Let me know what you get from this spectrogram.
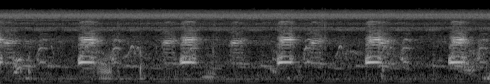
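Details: Frogs croaking at night: a prominent caller gives loud, bright croaks roughly once a second, fainter croaks slipping in between, all over a continuous shrill background hum.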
